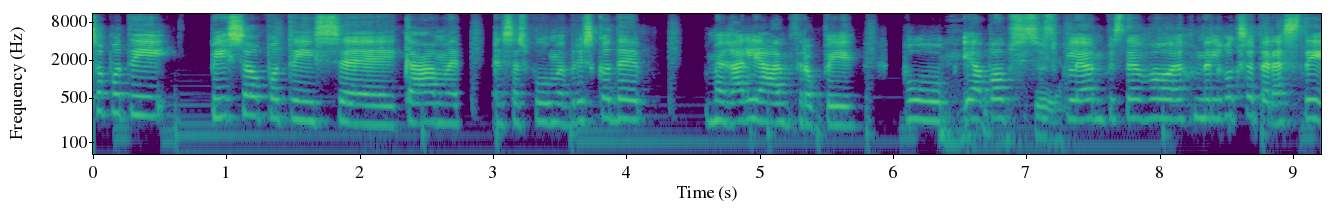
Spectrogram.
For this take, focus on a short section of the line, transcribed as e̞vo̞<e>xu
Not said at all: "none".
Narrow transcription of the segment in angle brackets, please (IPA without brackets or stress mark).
e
